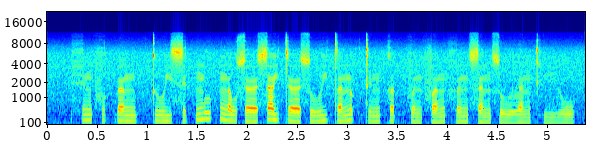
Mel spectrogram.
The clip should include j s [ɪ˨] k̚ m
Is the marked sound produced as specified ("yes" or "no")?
no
